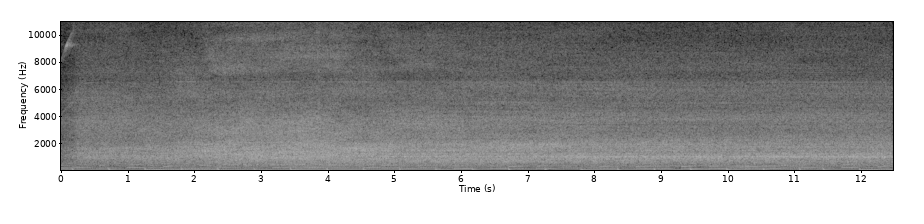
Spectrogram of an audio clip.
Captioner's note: hair dryer sound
